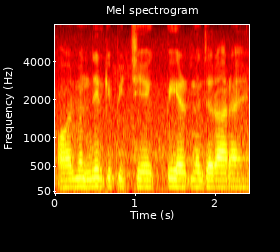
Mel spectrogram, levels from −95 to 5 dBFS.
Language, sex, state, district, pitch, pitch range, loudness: Hindi, male, Rajasthan, Bikaner, 130 Hz, 130-135 Hz, -16 LUFS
